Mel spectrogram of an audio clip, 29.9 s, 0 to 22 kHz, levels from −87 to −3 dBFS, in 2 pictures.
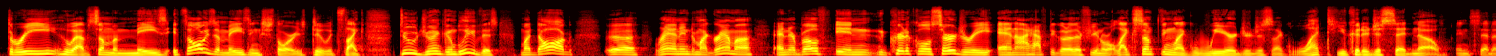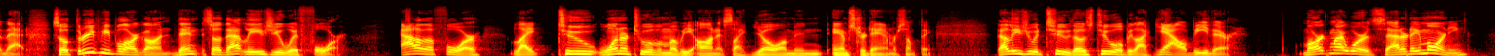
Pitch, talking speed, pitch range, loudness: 135 Hz, 215 wpm, 110-170 Hz, -25 LUFS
